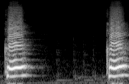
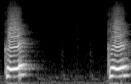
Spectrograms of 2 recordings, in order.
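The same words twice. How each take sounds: No difference in how they are said.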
